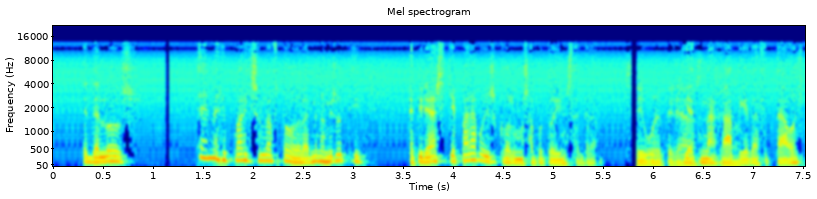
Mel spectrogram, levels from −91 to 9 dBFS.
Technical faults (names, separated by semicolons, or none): DECT cordless phone buzz; digital broadcast dropout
